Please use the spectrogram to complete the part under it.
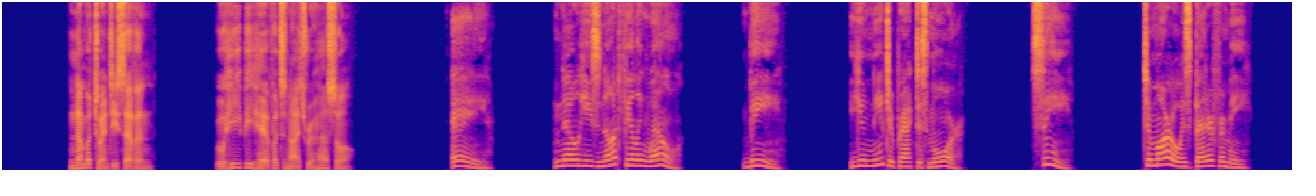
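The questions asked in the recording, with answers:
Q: Will he be here for tonight's rehearsal?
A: A: No, he's not feeling well.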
